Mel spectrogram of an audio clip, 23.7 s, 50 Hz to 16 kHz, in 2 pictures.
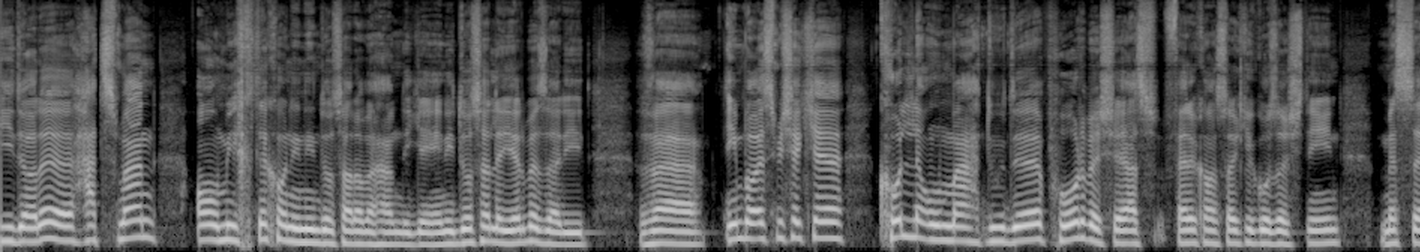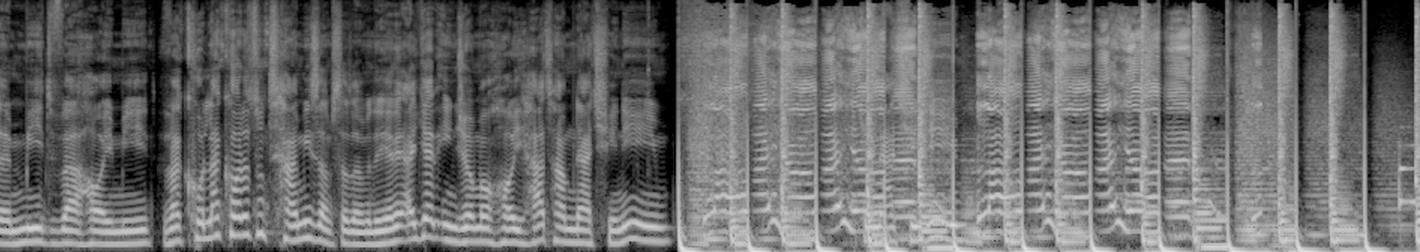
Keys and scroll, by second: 17.5 space.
